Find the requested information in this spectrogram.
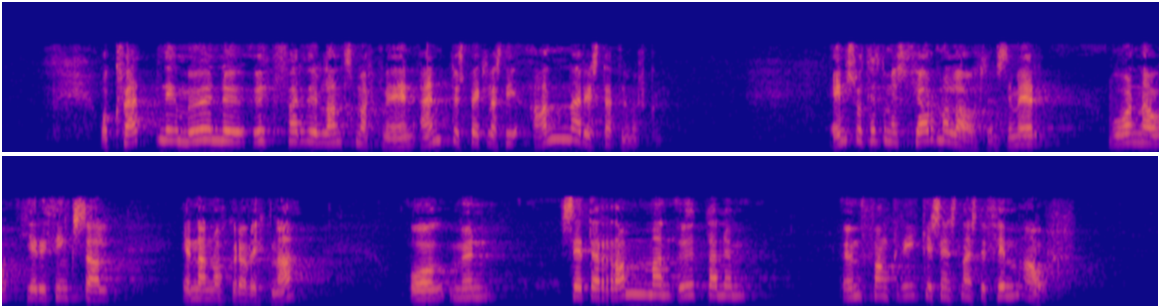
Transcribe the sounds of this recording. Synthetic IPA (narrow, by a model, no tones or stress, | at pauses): ɔɣkʰvɛt̪nɪɣmʏːnʏʏhpfajɾðʏlant̪smar̥kmɛːðɪnɛnt̪ʏspeklast̪ianːaɾɪst̪ɛpnʏmœ̰r̥kʏn | ejnsɔɣt̪ʰɪlt̪amɪɪsfjawɾmalaɔht̪lʏnsɛmɛɾ | vɔːnawçɛːɾiθiŋksal | ɪnːanːɔhkʏɾavɪhkna | ɔɣmʏn | sɛːt̪aramːanʏːt̪anːʏm | ʏmfawŋkriːcɪsɪnsnajst̪ʏfɪmːaːwɾ̥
